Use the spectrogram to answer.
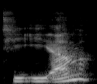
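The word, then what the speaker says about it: Testem: has been testm uh that's spelled te s Teem like go test them yeah um and that's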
